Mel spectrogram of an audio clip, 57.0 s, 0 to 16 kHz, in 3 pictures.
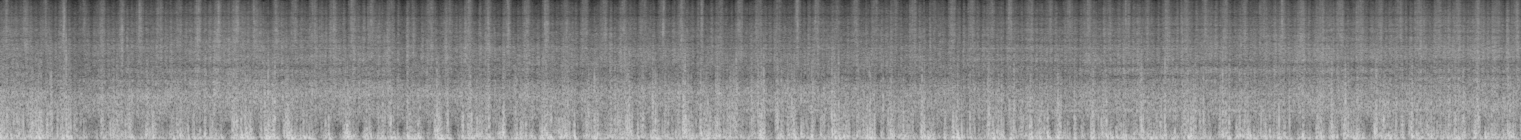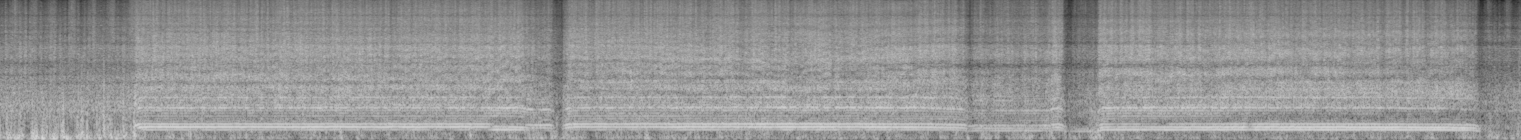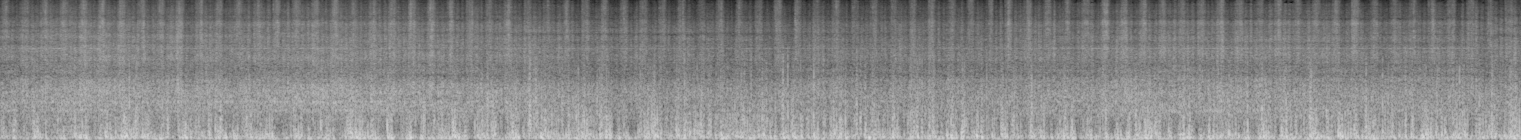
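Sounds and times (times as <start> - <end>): road and wind noise rumble: 0.0 - 22.5, 37.5 - 57.0
steam whistle blasts: 20.6 - 37.7.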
